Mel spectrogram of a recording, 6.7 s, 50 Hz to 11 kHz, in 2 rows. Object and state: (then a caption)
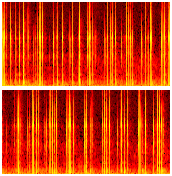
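Metal microphone capsules tapped with fingernails. Long purple nails on both hands rapidly tap and scratch the small metal X/Y microphone capsules on top of a plastic Tascam DR-05 recorder, the very mic doing the recording. Dozens of sharp, bright clicks and scratchy ticks come in quick, uneven bursts, peaking around 2.7 kHz with little low end. Each one cuts off instantly with no ring, over a quiet background.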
